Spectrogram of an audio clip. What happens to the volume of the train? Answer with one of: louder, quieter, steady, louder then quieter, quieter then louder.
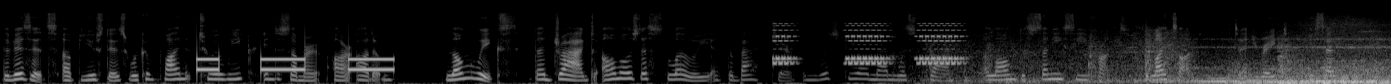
louder.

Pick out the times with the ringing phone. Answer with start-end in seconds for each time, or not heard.
1.9-4.0, 7.7-9.7.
